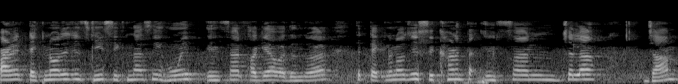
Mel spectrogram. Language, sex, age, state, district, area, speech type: Sindhi, male, 18-30, Gujarat, Kutch, urban, spontaneous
